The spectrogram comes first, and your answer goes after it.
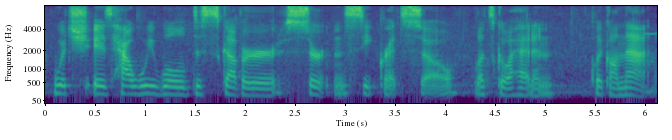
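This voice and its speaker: A woman hosting a game playthrough with casual, chatty, rambling commentary. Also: mid-range voice. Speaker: gaming video host.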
